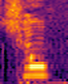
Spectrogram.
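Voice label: "qiu", Mandarin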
